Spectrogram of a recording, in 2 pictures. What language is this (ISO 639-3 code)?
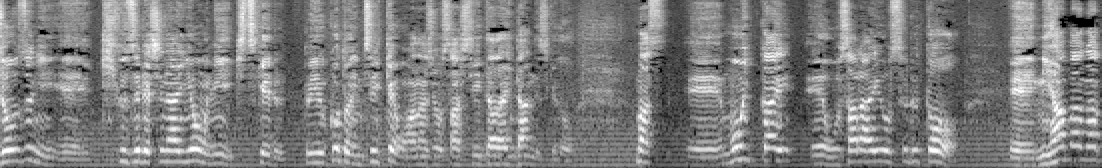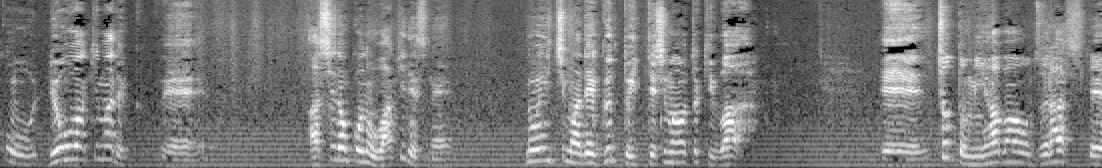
jpn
